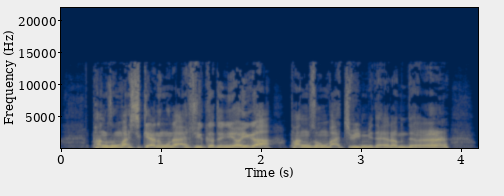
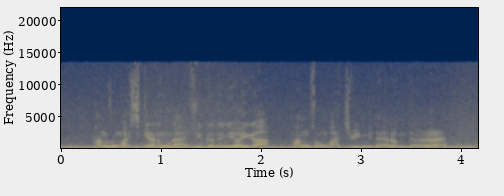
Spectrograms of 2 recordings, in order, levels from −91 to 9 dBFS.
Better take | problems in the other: first | hiss; loud; throughout; 4 dB below the speech

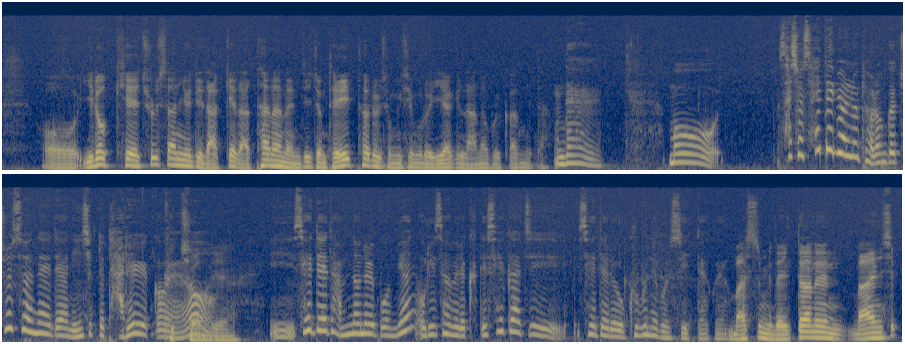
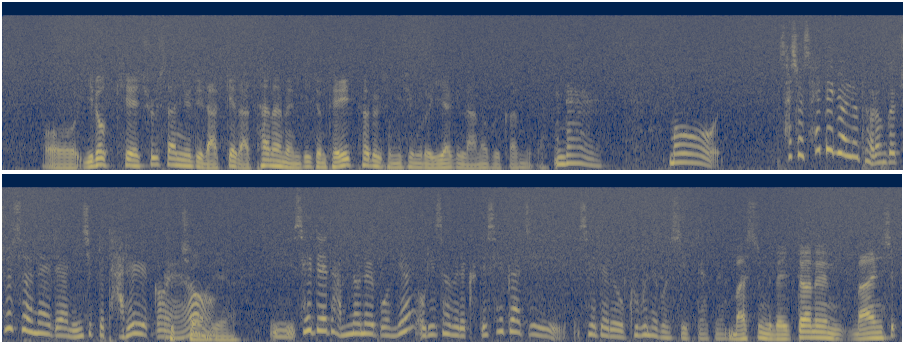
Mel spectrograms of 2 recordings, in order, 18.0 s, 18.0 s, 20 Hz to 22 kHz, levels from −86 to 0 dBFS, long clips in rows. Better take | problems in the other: first | hiss; loud; throughout; 6 dB below the speech; faint in the first

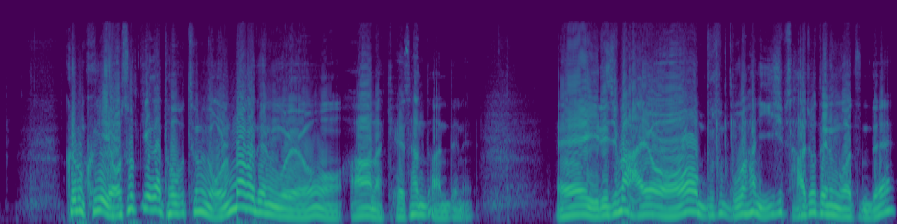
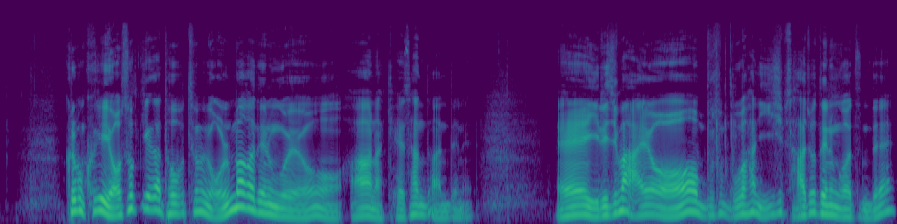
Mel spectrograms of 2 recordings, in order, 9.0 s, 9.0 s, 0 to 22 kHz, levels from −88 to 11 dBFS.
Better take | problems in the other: second | distortion; heavy; 18% of the sound clipped

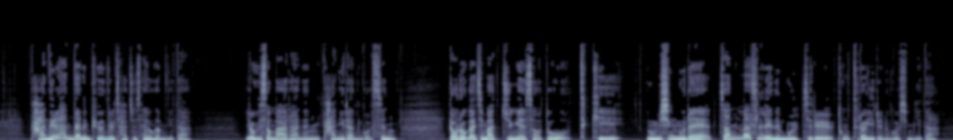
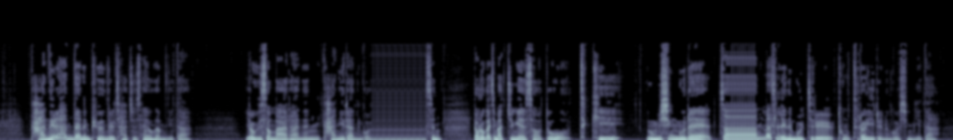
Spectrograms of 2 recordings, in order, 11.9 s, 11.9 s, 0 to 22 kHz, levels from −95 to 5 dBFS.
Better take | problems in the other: first | audio freezing; at 4.5 s for 0.5 s and at 9 s

